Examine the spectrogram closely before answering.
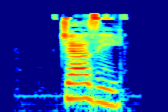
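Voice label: "jazzy", English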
